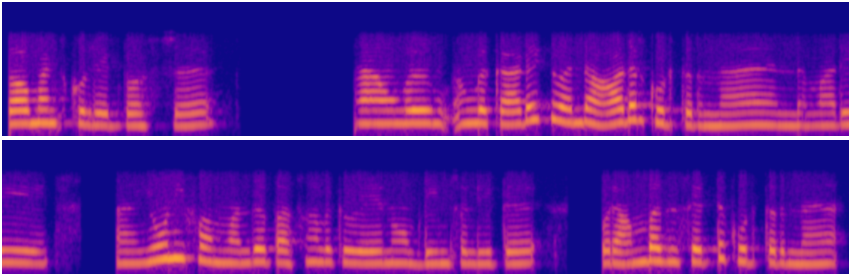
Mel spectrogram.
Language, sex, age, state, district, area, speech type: Tamil, female, 45-60, Tamil Nadu, Krishnagiri, rural, conversation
